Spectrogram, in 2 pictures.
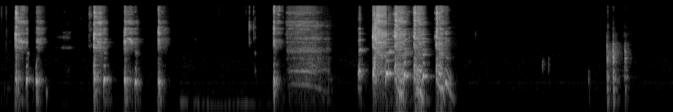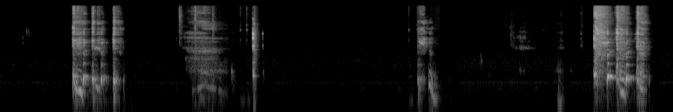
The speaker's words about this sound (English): I'm sorry, I need to cough. Hold on a second.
